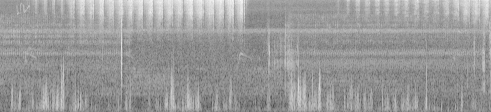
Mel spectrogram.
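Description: A snake slithers softly over loose gravel.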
